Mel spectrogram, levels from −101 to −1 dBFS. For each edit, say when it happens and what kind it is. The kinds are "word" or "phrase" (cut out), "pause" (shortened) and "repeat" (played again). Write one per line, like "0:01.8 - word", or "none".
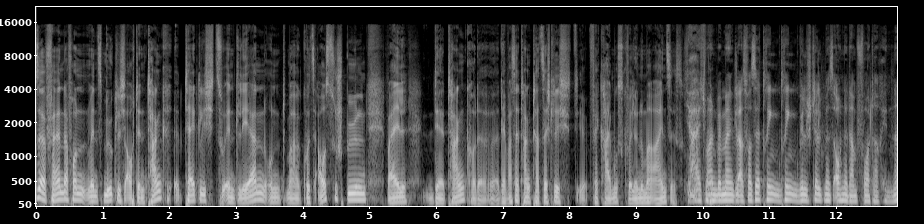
0:01.3 - word
0:05.8 - word
0:11.2 - repeat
